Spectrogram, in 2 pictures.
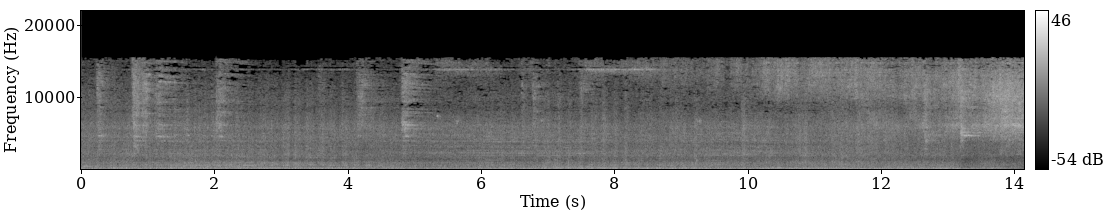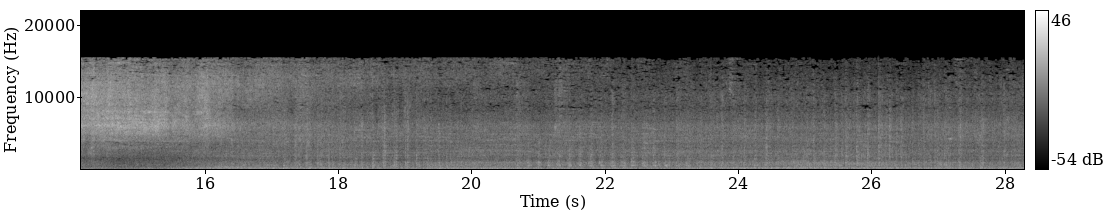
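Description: Train rolling past, its wheels clattering over the rail joints, with a brief high hiss about halfway through.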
